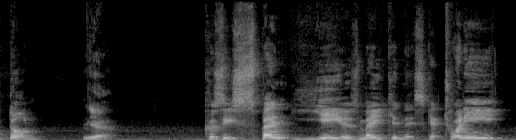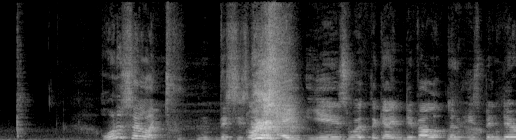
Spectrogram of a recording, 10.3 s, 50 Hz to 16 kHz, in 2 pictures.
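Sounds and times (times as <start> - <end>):
speech: 0.1 - 1.2, 2.0 - 5.4, 6.2 - 10.3
person sneezing: 7.7 - 8.2.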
